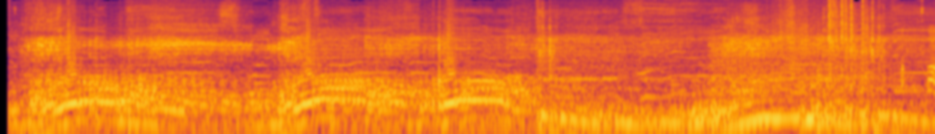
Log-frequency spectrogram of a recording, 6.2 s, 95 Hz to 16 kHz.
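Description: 1000 PS Nissan GT-R's twin-turbo V6 revved several times in quick succession, each rev climbing and falling back in pitch.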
